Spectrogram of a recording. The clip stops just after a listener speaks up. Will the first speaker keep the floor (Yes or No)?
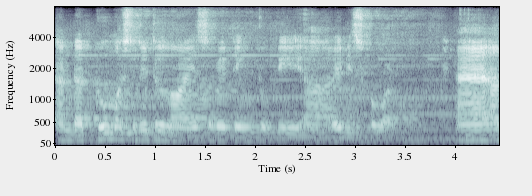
Yes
